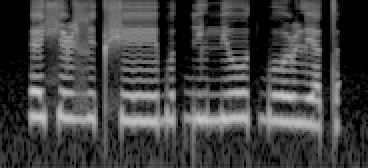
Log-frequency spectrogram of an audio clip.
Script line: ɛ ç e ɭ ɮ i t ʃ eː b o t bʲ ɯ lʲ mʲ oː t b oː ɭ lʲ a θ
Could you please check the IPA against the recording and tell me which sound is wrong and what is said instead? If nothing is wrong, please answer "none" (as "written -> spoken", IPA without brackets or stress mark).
θ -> t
